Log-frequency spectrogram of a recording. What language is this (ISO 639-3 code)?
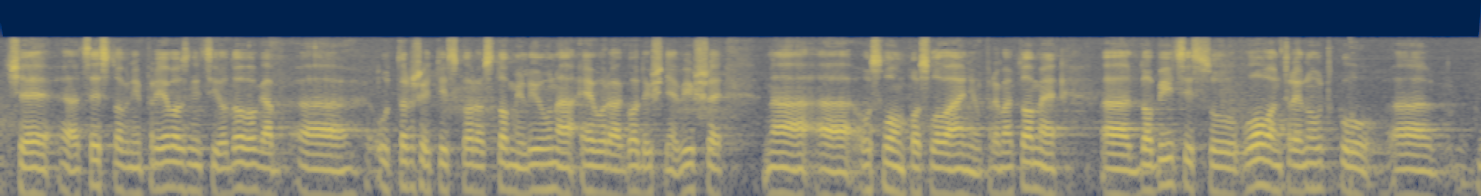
hrv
